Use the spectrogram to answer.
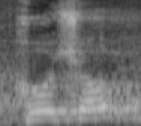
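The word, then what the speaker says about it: Honshu: अलग अलग लोग का अगर वो लोग बोलेंगे तो होंशु, क्योंकि उनकी भाषा ही अलग है, हम लोग इसको होंशो बोलेंगे।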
